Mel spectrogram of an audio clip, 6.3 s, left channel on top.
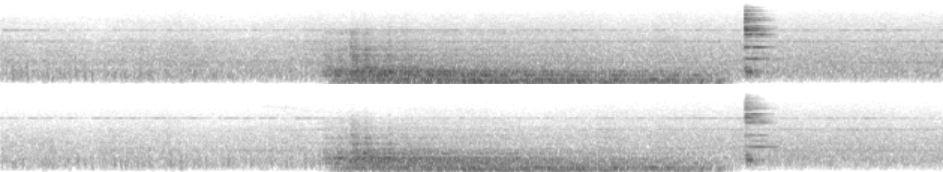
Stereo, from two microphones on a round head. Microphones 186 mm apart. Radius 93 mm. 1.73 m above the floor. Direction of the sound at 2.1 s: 35° left (ahead or behind).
